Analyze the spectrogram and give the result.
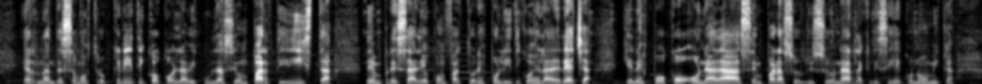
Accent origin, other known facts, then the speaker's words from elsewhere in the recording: Venezuela; que tomemos nosotros como venezolanos y venezolanas los medios de producción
